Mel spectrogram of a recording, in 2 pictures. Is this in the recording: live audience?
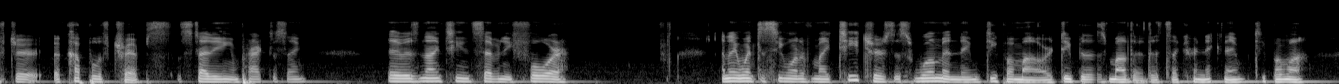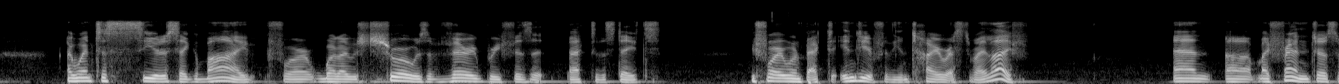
no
